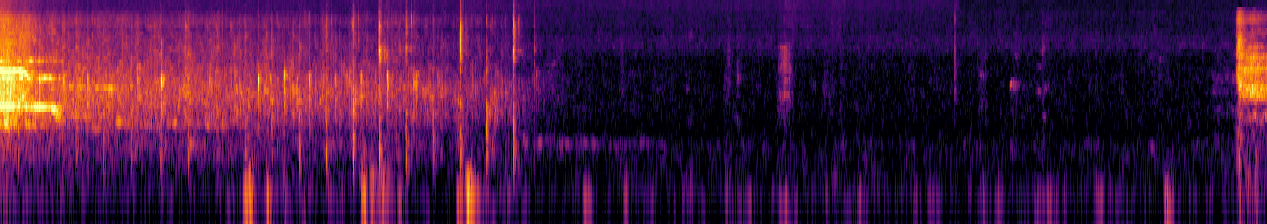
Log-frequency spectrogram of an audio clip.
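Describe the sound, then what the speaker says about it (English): Scattered applause for graduates at a collegiate high school commencement ceremony, a short burst of distant clapping that quickly thins into a few isolated claps before near silence. "Let's give them a round of applause"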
